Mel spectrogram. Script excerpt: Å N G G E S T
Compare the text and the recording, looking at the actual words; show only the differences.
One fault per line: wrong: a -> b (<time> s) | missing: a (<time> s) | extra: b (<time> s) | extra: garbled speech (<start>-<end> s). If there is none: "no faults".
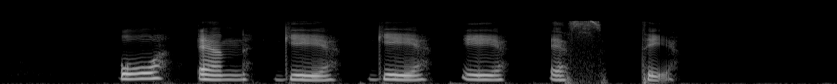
no faults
